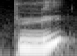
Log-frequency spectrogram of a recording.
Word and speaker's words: plus: First structure, if you want to use this more, okay, so you will use this plus, and in that case you don't pronounce the S, okay, plus.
